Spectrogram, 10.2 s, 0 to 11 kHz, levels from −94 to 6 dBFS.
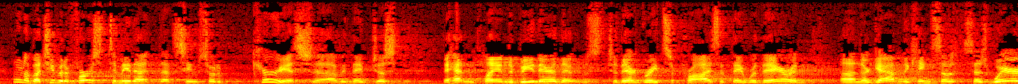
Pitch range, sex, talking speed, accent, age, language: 170-220 Hz, male, 275 wpm, American, 40-59, English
